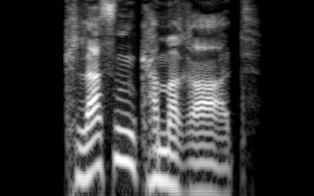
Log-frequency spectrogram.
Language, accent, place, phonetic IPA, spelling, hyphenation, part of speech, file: German, Germany, Berlin, [ˈklasn̩kaməˌʁaːt], Klassenkamerad, Klas‧sen‧ka‧me‧rad, noun, De-Klassenkamerad.ogg
- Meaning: classmate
